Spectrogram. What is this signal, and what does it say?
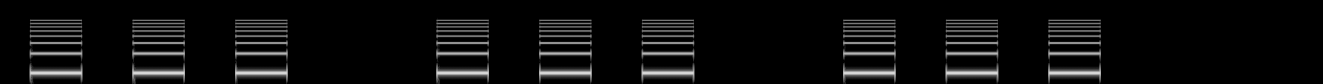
Alarm pattern, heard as an alarm's beeps, played three times, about 530 Hz. Temporal three. Smoke or fire, evacuate.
